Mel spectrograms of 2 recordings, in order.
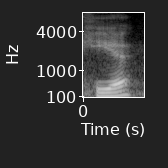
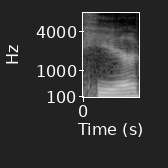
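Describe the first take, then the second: First: The final R is dropped. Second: The final R is pronounced.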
